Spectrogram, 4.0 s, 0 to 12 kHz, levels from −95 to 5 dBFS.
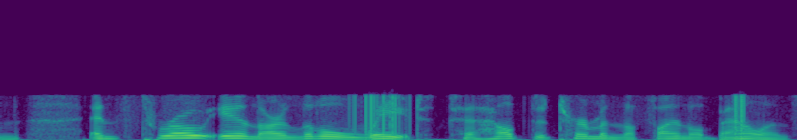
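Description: A speech clip with brief bursts of sharp ticking crackle from 1.74 to 2.05 s and 3.66 to 3.72 s: bit errors on a digital phone line, flipping bits in individual telephone-coded samples.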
